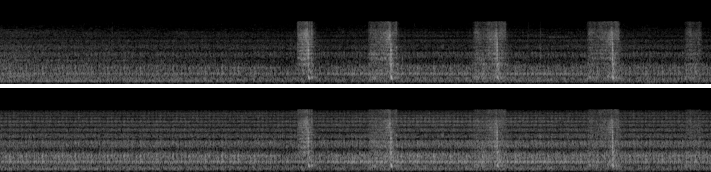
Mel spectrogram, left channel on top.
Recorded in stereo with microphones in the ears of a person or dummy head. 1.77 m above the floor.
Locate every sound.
0.0 s an engine running: 65° right (ahead or behind)
3.0 s chopping: centre (ahead or behind)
